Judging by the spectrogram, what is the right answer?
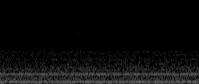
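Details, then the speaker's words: New MSI MAG CoreLiquid 240R AIO cooler on a Ryzen 9 3900X with the radiator mounted vertically: quiet hum with a thin whine that comes and goes, the pump whining; noisier than expected, possibly air in the pump. "so there's like two there's hear that wine kind of comes and goes"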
